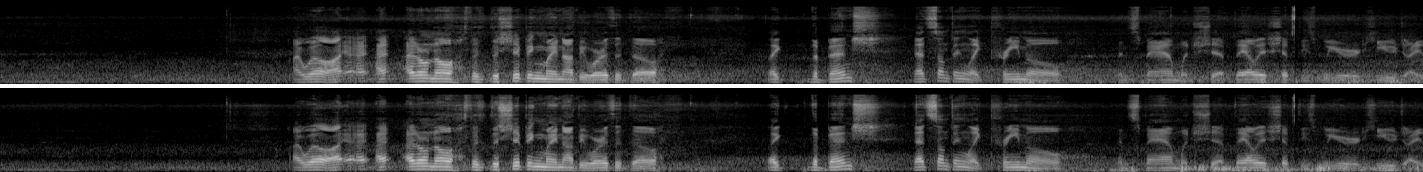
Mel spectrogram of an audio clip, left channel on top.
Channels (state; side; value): normal; both; correlation 0.59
